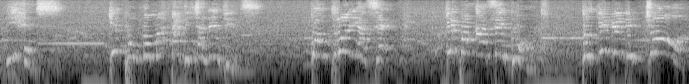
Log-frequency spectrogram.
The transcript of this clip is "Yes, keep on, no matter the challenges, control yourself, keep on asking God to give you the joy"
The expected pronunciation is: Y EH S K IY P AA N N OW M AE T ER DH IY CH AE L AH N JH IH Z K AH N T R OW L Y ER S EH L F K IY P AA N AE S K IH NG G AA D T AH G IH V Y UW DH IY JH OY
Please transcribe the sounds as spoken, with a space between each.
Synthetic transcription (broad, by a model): Y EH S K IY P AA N N OW M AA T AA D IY CH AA L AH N JH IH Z K AH N T R OW L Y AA S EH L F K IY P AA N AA S IH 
